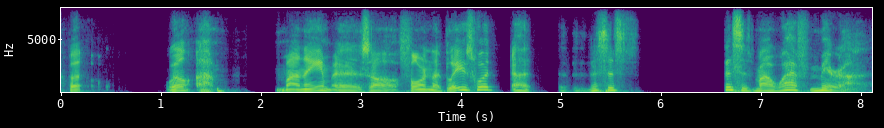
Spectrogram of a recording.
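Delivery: farmer voice. Acted. Farmer introduces himself.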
